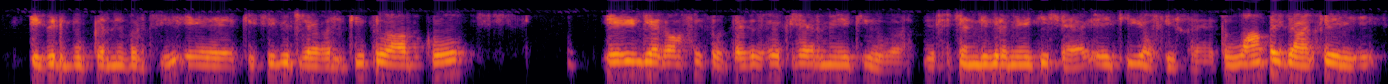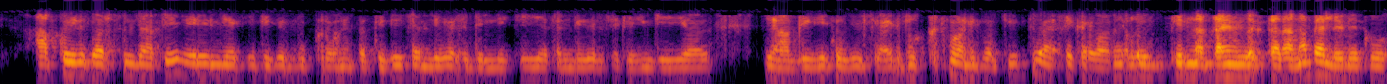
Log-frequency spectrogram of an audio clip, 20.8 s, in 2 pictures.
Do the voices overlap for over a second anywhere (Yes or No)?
No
